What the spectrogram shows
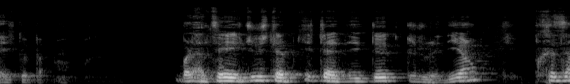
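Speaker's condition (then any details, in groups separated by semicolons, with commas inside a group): Primary progressive multiple sclerosis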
